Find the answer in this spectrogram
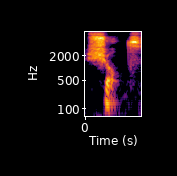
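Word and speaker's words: Szulc: Times Reporter named Tad Schultz szul LC pronounced Schultz it was a Polish name and I was when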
